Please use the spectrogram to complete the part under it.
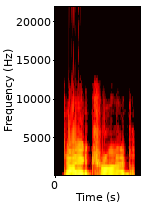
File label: "diatribe", American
